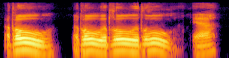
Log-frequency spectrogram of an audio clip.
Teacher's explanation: ro-nya berbaris dhammah, maka dia dibaca dengan tebal, yaitu dengan menaikkan pangkal lidah ya.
